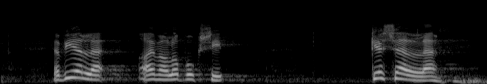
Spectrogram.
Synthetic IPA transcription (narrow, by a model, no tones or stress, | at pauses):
jɑʋielːˑæɑiʋɑlopuksi | kesælːæ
